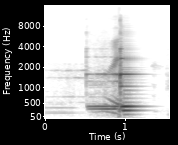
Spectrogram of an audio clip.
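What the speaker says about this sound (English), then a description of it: "somehow it communicates with my laptop and then my laptop rings" A single short electronic ringtone chime from a laptop signalling an incoming phone call, a clear rising melodic tone swelling for about a second in a quiet room.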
